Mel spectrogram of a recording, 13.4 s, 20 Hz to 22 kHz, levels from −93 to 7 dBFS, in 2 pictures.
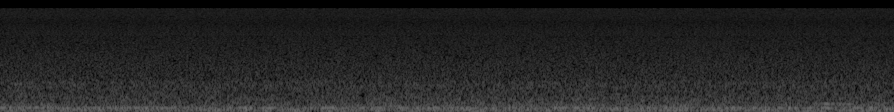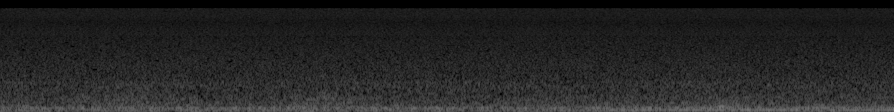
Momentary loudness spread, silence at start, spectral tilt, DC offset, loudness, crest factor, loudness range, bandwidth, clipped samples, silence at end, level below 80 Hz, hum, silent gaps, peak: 2 LU; 0 s; -4.5 dB/octave; under 0.1%; -55 LUFS; 16 dB; 1 LU; 16 kHz; under 0.1%; 0 s; -66 dBFS; none; none; -40 dBFS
